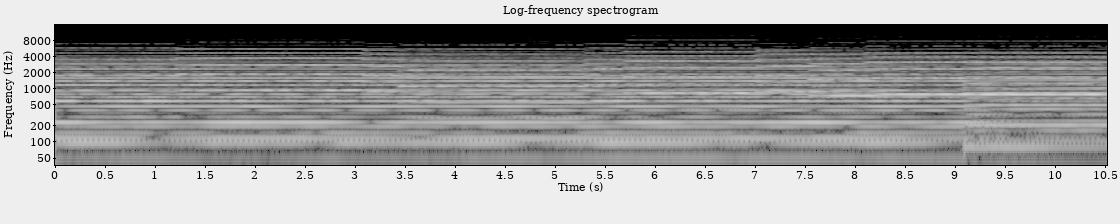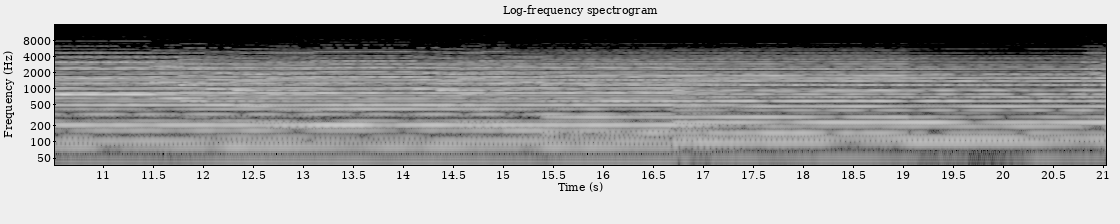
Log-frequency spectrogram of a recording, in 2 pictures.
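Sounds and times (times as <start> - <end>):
organ playing held chords: 0.0 - 21.0.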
